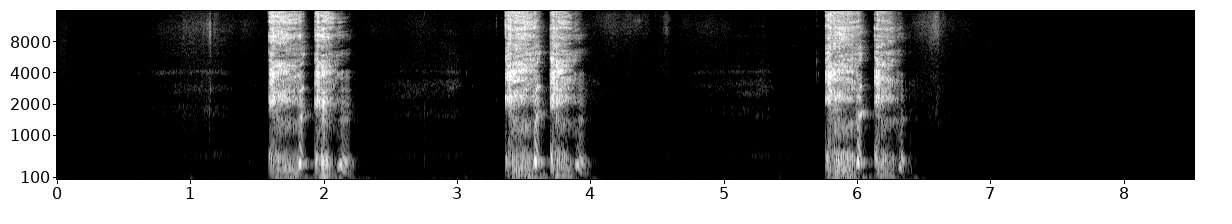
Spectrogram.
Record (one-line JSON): {"three_cough_length": "8.5 s", "three_cough_amplitude": 10148, "three_cough_signal_mean_std_ratio": 0.34, "survey_phase": "alpha (2021-03-01 to 2021-08-12)", "age": "45-64", "gender": "Female", "wearing_mask": "No", "symptom_cough_any": true, "symptom_fatigue": true, "symptom_headache": true, "smoker_status": "Never smoked", "respiratory_condition_asthma": false, "respiratory_condition_other": false, "recruitment_source": "Test and Trace", "submission_delay": "2 days", "covid_test_result": "Positive", "covid_test_method": "RT-qPCR"}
